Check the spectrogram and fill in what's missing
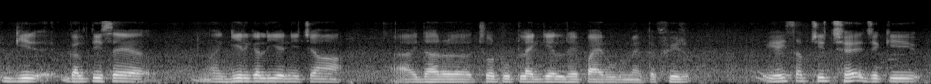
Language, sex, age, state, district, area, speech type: Maithili, male, 18-30, Bihar, Saharsa, rural, spontaneous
